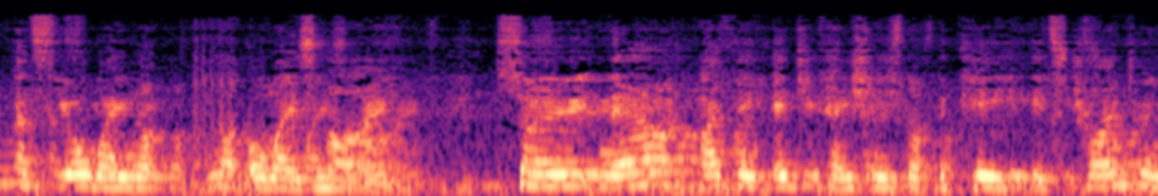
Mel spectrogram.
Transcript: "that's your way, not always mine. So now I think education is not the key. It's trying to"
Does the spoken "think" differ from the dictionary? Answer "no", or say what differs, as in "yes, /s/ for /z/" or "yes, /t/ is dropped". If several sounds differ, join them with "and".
no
